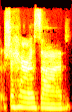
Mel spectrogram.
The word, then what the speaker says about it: Scheherazade: We're here with Daphne Suman, author of The Silence of Scheherazade.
